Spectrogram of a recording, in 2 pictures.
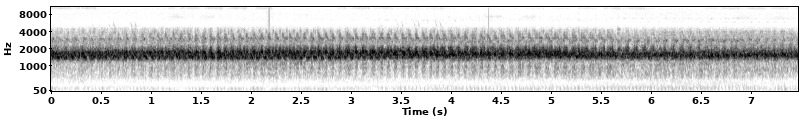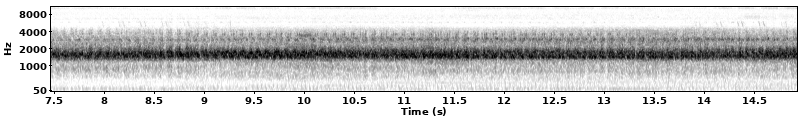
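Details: Frogs calling in the deep night: a dense, unbroken chorus of fine rapid pulses merges into one steady, shrill mid-pitched drone that holds for the full fifteen seconds, with no other clear sounds.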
